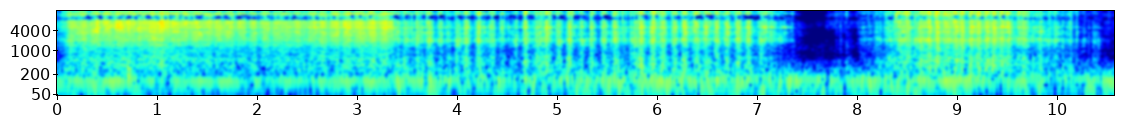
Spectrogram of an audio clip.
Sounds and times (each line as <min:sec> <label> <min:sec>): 0:00.0 Chess pieces rattling 0:04.3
